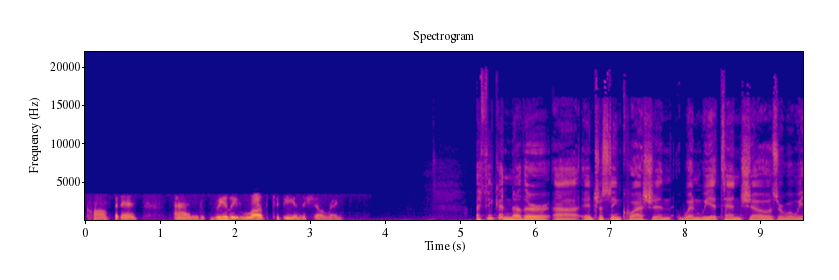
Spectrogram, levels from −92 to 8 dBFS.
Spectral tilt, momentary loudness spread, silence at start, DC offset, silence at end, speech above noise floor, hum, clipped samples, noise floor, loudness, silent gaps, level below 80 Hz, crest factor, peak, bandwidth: -6 dB/octave; 12 LU; 0.05 s; under 0.1%; 0 s; 40 dB; none; under 0.1%; -67 dBFS; -28 LUFS; none; -54 dBFS; 18 dB; -10 dBFS; 19.5 kHz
